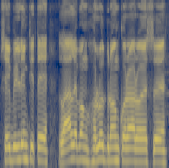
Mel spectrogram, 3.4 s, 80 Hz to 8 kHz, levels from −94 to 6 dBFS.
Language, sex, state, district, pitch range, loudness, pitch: Bengali, male, Assam, Hailakandi, 170-190 Hz, -15 LUFS, 180 Hz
